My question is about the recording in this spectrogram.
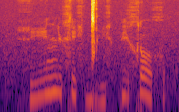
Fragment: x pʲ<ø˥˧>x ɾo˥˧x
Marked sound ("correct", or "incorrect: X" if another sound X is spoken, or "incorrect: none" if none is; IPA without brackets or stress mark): correct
